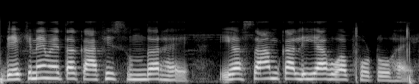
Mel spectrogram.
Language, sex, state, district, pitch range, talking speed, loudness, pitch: Hindi, female, Odisha, Khordha, 225-265 Hz, 185 wpm, -12 LUFS, 245 Hz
